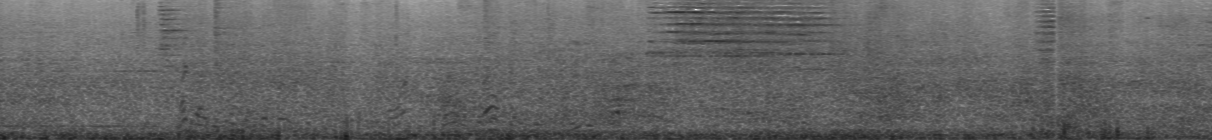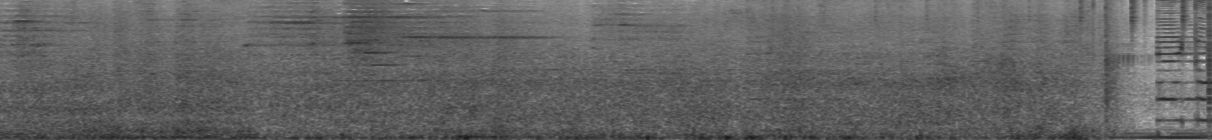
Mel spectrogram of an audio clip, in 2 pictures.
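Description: A long freight train rumbles steadily past on the tracks.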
